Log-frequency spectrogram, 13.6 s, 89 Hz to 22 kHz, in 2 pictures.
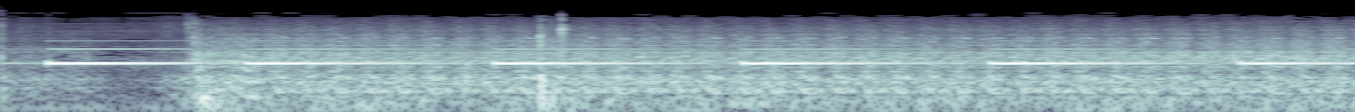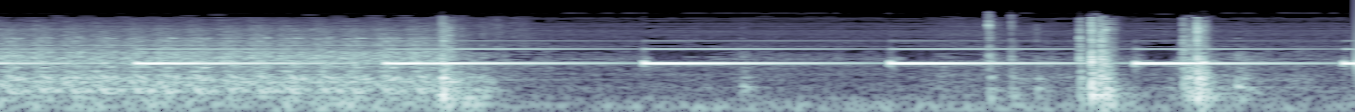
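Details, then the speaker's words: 2002 van that sat for four years, cranked after a battery hookup and added fuel: steady rhythmic cranking for about nine seconds with a chime, never firing once; crank but no start, no spark suspected, not confirmed. "seem like it never fired [Music] once"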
